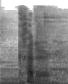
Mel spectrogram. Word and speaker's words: Qatar: Qatar, I think it's actually pronounced cutter, right?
